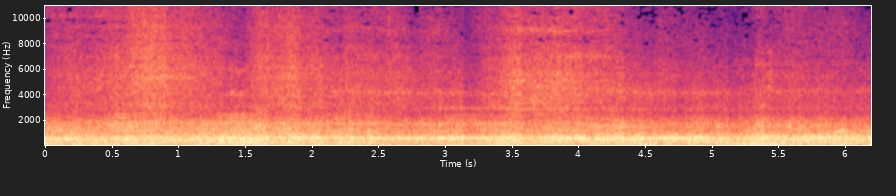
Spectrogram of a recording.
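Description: New Jersey Transit train, an electric locomotive with its coaches, rolling along the platform: a steady rumble of wheels on rail with a constant hum and some hiss now and then.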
